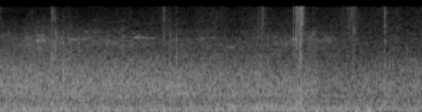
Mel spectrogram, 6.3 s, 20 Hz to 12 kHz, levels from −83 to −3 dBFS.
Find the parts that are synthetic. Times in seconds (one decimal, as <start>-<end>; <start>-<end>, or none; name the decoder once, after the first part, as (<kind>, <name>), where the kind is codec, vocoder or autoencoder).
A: 2.5-3.7 (vocoder, BigVGAN v2); 4.4-5.5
